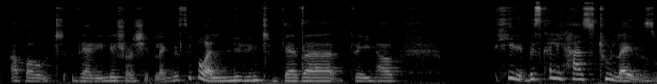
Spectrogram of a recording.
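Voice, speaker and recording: Female book vlogger, Kenyan accent, Kikuyu first language, slightly low voice, chatty and self-deprecating. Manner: chatty, slangy, self-deprecating, breaking often into laughter. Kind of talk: casual chat book review.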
